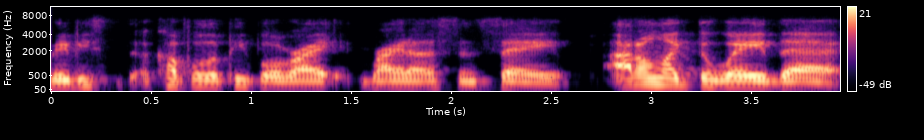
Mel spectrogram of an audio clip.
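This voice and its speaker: Someone with a Maryland accent speaks at a moderate pace with ordinary pitch variation against a quiet background. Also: woman. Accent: regional Maryland (PG County) speech. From Prince George's County, Maryland, US. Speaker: science podcast co-host. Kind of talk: casual panel conversation.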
